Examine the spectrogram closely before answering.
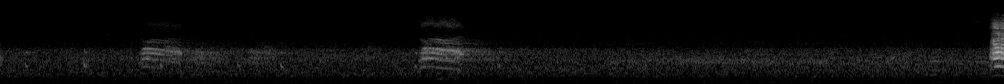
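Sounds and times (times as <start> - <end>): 
continuous background hiss: 0.0 - 10.0
bird giving hoarse grating caws: 1.4 - 3.0, 4.2 - 5.1, 9.9 - 10.0.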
